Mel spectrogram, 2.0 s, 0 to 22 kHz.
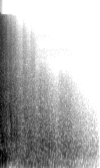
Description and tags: Shotgun Shot 03
Shotgun shot!
If you enjoyed the sound, please STAR, COMMENT, SPREAD THE WORD!🗣 It really helps!
no strings attached, credit is NOT necessary 💙
Gun, Weapon, Trenches, Fire, Shoot, Cinematic, Film, Hunt, Target, Warfare, Attack, Firing, Game, Shot, Shotgun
